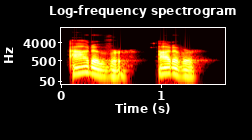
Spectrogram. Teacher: the H in her is silent because it's not a stressed word.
